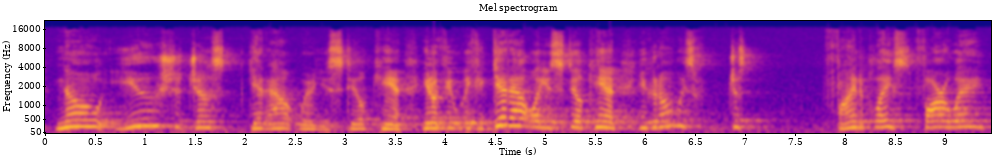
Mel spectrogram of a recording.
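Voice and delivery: high, loud, mocking scorn; accusing inner voice mocking the would-be Messiah; sneering accuser. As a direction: jeer at him with contempt. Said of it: "the accuser voice".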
